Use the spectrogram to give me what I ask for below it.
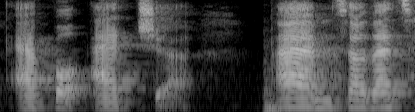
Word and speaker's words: Appalachia: So, think of it as an apple at like I'm throwing an apple at. So, that's how you say it is appalacha. Apple ata.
